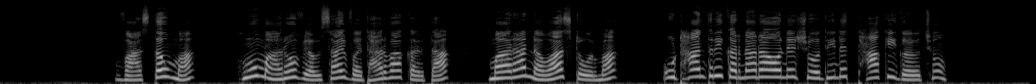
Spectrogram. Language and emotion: Gujarati, disgusted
